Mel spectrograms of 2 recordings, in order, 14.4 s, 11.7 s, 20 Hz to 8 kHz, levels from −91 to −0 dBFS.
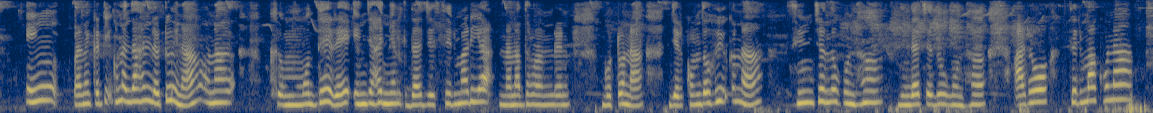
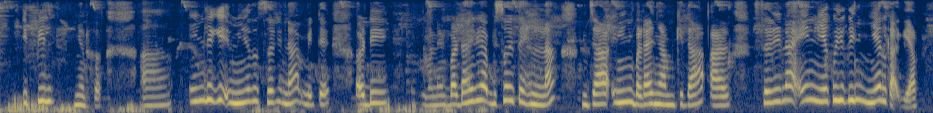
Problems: constant background noise, background conversations at intervals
